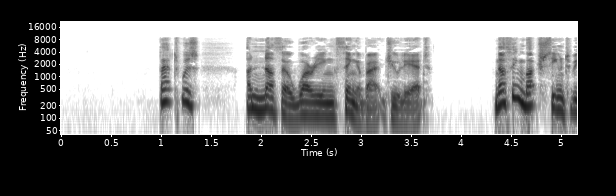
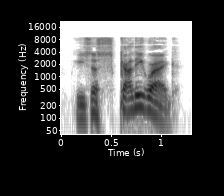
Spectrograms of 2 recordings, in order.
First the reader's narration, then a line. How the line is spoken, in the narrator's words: she said firmly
